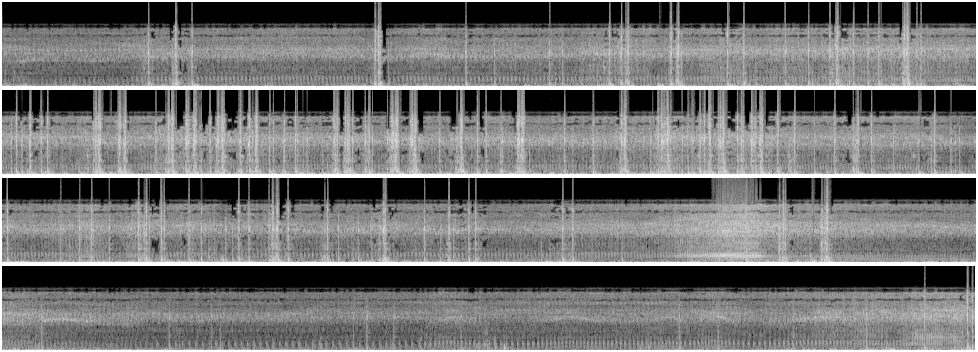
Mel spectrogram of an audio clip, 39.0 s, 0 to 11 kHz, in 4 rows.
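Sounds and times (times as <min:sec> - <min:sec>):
motorcycle engine revving: 0:00.0 - 0:38.9
bike knocking against stones: 0:01.4 - 0:02.0, 0:03.7 - 0:24.4, 0:25.0 - 0:25.8.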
